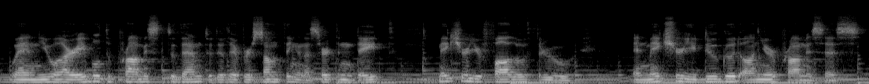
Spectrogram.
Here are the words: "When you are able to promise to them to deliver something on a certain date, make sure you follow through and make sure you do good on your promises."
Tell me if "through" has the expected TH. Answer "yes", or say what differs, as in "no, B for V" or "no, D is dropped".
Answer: yes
